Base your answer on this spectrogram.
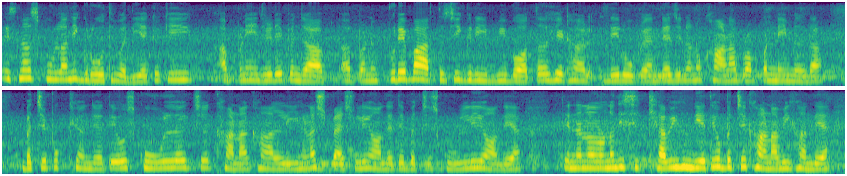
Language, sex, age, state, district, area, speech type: Punjabi, female, 18-30, Punjab, Bathinda, rural, spontaneous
